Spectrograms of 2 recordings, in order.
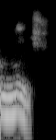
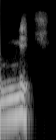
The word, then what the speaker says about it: niche: about, what is your niche? Or as the Americans say, what is your niche? You know, I mean, you don't say son of a biche, do you? Son of a niche.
